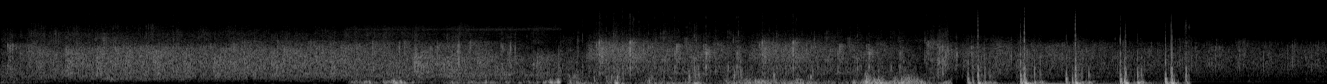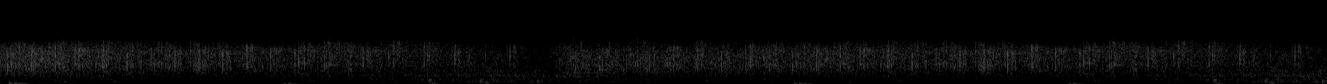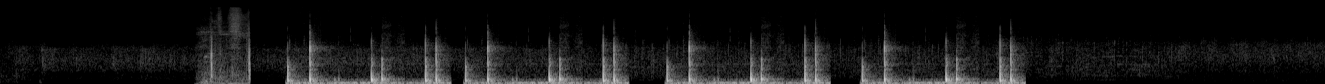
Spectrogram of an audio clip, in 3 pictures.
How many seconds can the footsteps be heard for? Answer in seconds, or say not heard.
17 s.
